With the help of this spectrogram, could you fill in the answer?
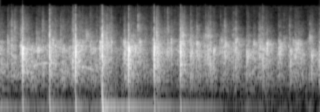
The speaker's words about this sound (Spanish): Y ustedes dicen, sí, es un aplauso.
